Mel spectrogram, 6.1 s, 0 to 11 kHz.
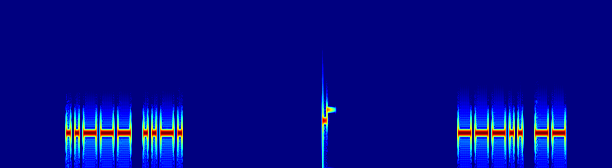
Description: Morse code, heard as a keyed tone, about 28 wpm, 700 Hz. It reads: 2 F 8 M
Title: Single-Letter Single-Number 28wpm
